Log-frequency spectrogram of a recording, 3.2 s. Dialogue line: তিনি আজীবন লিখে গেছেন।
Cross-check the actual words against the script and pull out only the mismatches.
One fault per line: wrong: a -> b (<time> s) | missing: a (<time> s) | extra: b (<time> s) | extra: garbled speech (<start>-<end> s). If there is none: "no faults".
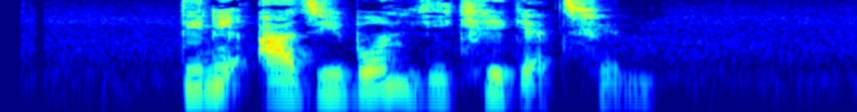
no faults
